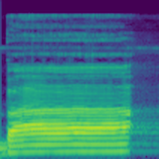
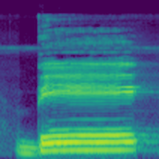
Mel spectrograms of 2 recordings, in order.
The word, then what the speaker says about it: با: سے مراد ہے مثلا با، تا، ثا، یہ عربی لہجہ ہے، اس انداز سے قرآن پاک کو، پورے مدنی قاعدے کو بھی اس انداز سے پڑھا جائے گا۔ بے، تے، سے، ہے، یہ اردو تلفظ ہے، یہ اردو طریقہ کار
